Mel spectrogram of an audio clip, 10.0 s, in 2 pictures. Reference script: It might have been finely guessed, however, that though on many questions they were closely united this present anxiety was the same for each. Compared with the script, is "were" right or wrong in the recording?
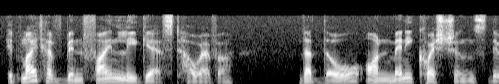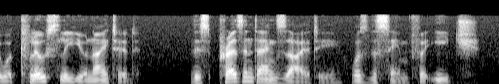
right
